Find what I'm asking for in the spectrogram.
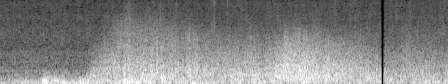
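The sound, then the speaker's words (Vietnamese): Thunder rumbles through heavy rain during a violent storm with a lightning strike. A steady, dense downpour hisses throughout, and deep rolling rumbles swell beneath it, with no voices. “Ngoài trời lúc này cơn mưa lại càng thêm dữ dội. Đột nhiên một tia sét từ trên tầng không giáng thẳng xuống.”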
